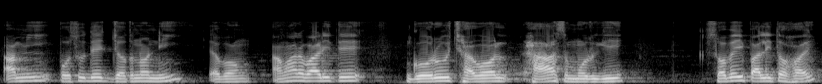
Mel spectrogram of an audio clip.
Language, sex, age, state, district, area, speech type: Bengali, male, 18-30, West Bengal, Uttar Dinajpur, urban, spontaneous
